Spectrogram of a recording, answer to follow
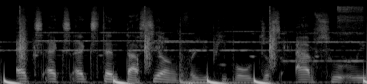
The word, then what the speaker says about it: XXXTentacion: By the way, that's how you say his name, XXXTentacion, for you people just absolutely massacring this man's name.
